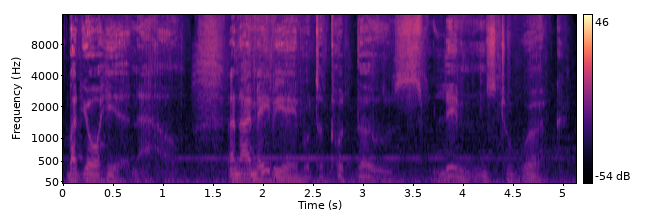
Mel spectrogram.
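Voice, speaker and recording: A man's voice: sits low, over music. An actor playing an arrogant, cold male necromancer in a video game cutscene, speaking with haughty disdain. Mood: condescending. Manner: haughty, disdainful, slow and deliberate.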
